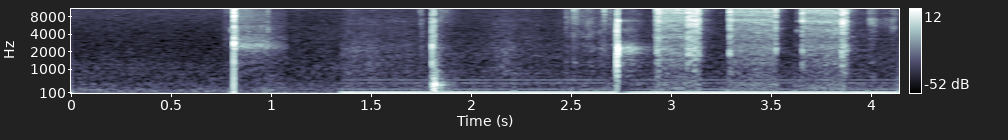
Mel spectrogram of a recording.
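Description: Intro sound effects: three sharp snaps about a second apart, then a quick run of short hisses, over a low steady hum that steps up in pitch early on.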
